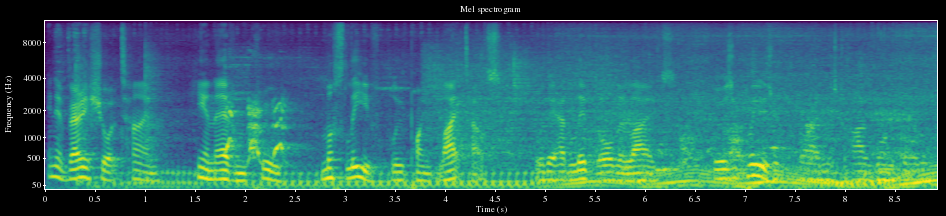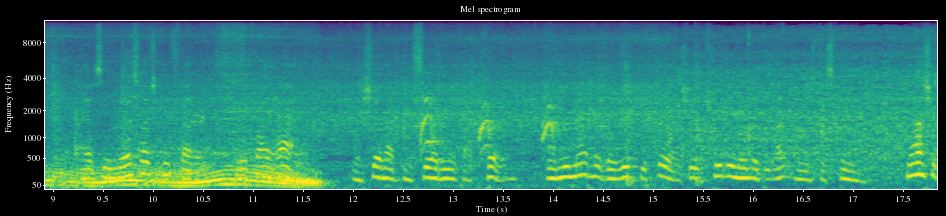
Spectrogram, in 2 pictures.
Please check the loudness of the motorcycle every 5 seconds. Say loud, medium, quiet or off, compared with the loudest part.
quiet, medium, loud, off.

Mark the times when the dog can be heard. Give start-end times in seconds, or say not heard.
1.8-3.6, 6.1-7.9, 12.4-14.1.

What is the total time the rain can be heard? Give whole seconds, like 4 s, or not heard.
14 s.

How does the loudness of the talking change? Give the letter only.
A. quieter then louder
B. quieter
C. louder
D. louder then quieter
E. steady
E.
